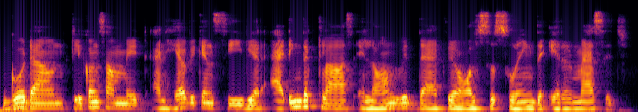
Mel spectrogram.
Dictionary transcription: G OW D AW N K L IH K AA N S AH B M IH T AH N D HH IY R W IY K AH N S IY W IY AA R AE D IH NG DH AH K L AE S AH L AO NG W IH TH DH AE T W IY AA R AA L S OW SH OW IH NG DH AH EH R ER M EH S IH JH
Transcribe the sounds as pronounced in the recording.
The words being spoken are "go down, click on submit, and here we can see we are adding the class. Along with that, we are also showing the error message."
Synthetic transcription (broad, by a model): G OW D AW N K L IH K AA N S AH M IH T AH N D HH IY R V IY K AH N S IY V IY AA R AE D IH NG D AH K L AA S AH L AO NG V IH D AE T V IY AA R AA L S OW S OW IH NG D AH EH R ER M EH S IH JH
